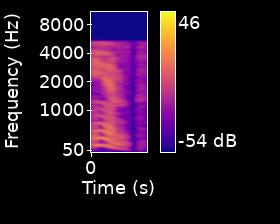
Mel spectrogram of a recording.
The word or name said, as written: imp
